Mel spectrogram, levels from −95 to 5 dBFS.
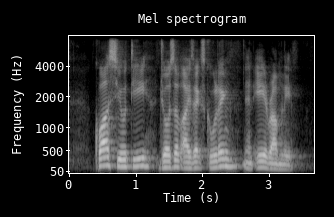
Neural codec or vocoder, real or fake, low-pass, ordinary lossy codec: none; real; 7.2 kHz; none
